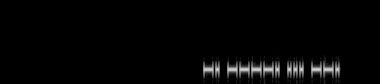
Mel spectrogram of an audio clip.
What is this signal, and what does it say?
Morse code, heard as a keyed tone, about 40 wpm, 700 Hz. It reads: N9SG
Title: USA Call Signs - 4 Characters - Repeated 3x - 40wpm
